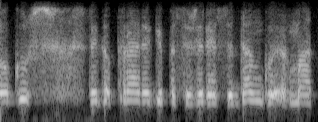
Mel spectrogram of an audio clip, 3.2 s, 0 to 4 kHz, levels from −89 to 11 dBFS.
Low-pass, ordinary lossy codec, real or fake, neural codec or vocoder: 3.6 kHz; Opus, 32 kbps; fake; vocoder, 44.1 kHz, 128 mel bands, Pupu-Vocoder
